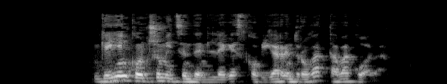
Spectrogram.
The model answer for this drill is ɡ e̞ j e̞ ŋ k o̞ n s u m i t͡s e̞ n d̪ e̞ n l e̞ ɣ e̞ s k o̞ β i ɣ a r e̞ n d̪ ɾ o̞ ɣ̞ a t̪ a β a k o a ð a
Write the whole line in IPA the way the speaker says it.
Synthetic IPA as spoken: ɡ e̞ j e̞ ŋ k o̞ n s u m i t͡s e̞ n d̪ e̞ n l e̞ ɣ e̞ s k o̞ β i ɣ a r e̞ n d̪ ɾ o̞ ɣ̞ a t̪ a β a k o a ð a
